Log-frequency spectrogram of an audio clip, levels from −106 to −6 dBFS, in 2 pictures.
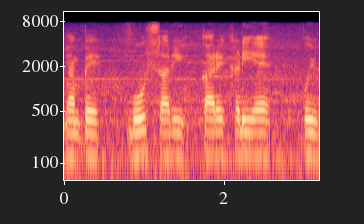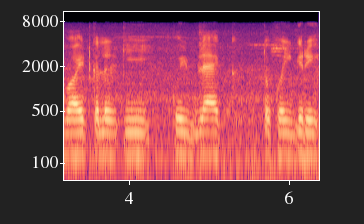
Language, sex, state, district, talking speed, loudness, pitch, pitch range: Hindi, male, Rajasthan, Bikaner, 160 wpm, -18 LUFS, 130 Hz, 125-130 Hz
